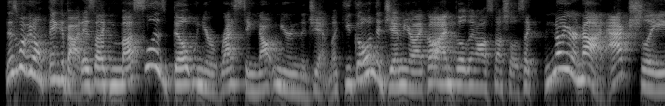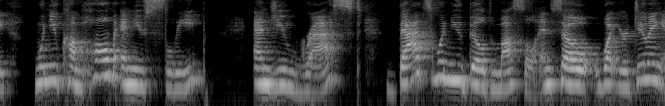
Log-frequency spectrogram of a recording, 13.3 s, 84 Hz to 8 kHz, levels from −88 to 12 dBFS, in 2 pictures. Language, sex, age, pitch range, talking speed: English, female, 20-39, 180-220 Hz, 280 wpm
